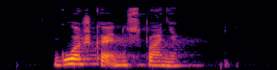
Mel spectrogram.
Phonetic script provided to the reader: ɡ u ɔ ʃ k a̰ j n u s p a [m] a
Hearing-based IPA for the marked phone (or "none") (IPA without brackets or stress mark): ɲ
